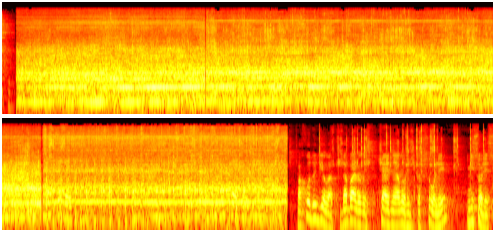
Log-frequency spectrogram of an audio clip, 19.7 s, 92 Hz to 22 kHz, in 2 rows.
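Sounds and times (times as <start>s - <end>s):
electric mixer whirring while whisking batter: 0.3s - 15.6s
speech: 16.0s - 19.6s.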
